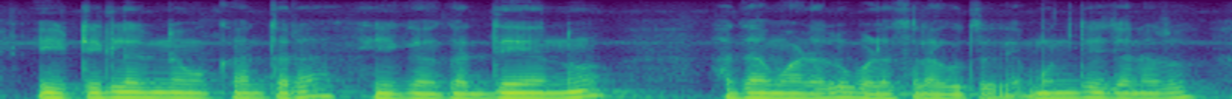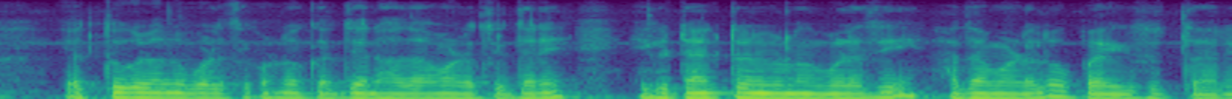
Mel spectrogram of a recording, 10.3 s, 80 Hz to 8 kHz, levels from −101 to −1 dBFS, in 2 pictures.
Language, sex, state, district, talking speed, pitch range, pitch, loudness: Kannada, male, Karnataka, Mysore, 130 wpm, 100-115 Hz, 105 Hz, -24 LUFS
